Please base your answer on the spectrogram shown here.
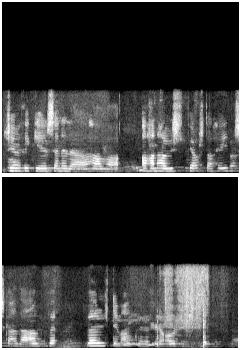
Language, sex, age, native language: Icelandic, female, 18-19, Icelandic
